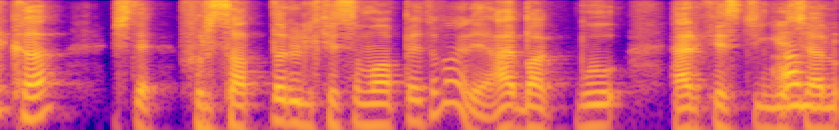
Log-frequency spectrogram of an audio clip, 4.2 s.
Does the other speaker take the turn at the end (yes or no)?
yes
